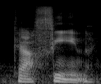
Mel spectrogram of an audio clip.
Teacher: caffeine has second syllable stress. So the feen syllable has a clear vowel and it's longer.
